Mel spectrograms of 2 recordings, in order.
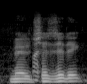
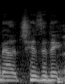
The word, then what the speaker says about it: Melchizedek: The name is Royal Melchizedek Camp. Melchizedek Camp, exactly. So let's talk about the formation of that, and of course, you know, what is the goal from this camp? Yeah, well, the Melchizedek Camp is a registered organization for the Rasta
